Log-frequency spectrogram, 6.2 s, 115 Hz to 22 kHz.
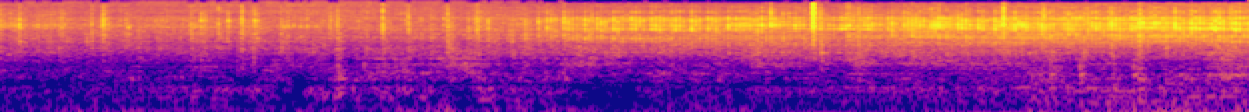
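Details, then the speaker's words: N scale Atlas/Rivarossi 2-8-2 Mikado, repaired old non-runner: light, fairly regular ticking rattle from the drive that grows slightly as it picks up; minor mechanism noise that is acceptable, runs okay. "type of noise nothing that bothers me too much that's gonna be okay"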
